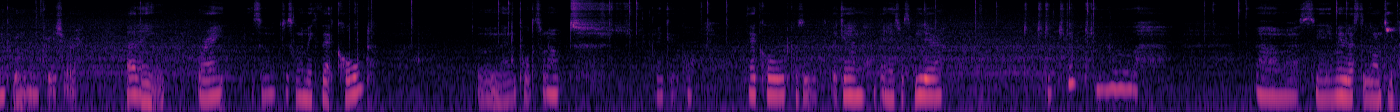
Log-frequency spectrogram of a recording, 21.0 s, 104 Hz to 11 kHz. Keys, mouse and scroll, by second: 8.2 r, 9.9 r, 16.8 r.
